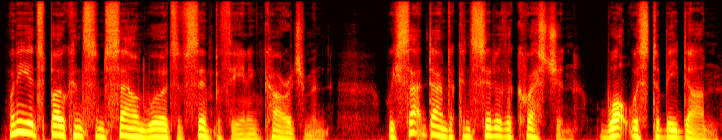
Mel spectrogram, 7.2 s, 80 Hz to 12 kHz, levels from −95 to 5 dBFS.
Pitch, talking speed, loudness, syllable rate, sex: 125 Hz, 190 wpm, -19 LUFS, 5.3 syllables/s, male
